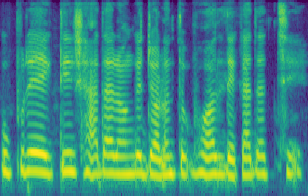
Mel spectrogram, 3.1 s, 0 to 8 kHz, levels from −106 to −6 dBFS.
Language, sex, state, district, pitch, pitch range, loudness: Bengali, female, West Bengal, Alipurduar, 240 Hz, 230-260 Hz, -13 LUFS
